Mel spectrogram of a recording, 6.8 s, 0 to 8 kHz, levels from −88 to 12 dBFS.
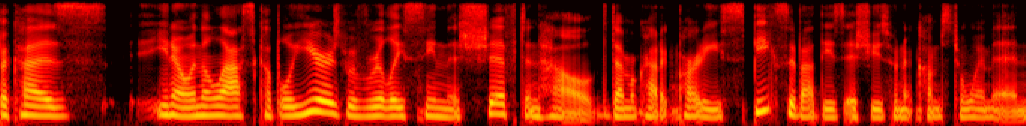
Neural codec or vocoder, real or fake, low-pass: autoencoder, 48 kHz, 128 numbers a frame, DAC-VAE, trained on Japanese speech; fake; 7.2 kHz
